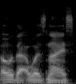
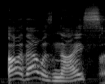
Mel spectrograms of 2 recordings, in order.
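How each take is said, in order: First: It sounds mean and cutting. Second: It sounds playful and teasing.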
